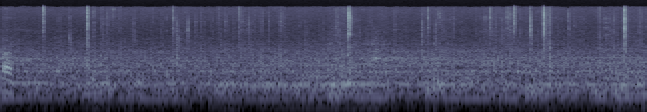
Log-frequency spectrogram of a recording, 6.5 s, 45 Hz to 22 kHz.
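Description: Saab 9-3 2.0 turbo four-cylinder engine pulling under load through a bend, heard from inside the cabin with tyre and road noise: a steady drone.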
